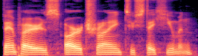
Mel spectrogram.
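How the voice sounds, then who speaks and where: A man hosting a podcast in casual group discussion, animated and swearing freely. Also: lowish voice, slow, no echo. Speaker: podcast host.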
